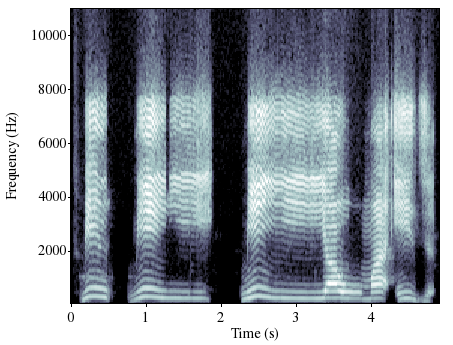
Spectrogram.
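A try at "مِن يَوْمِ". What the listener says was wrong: Jangan dieukan ya, Bu. Bukan kol-kolah.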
